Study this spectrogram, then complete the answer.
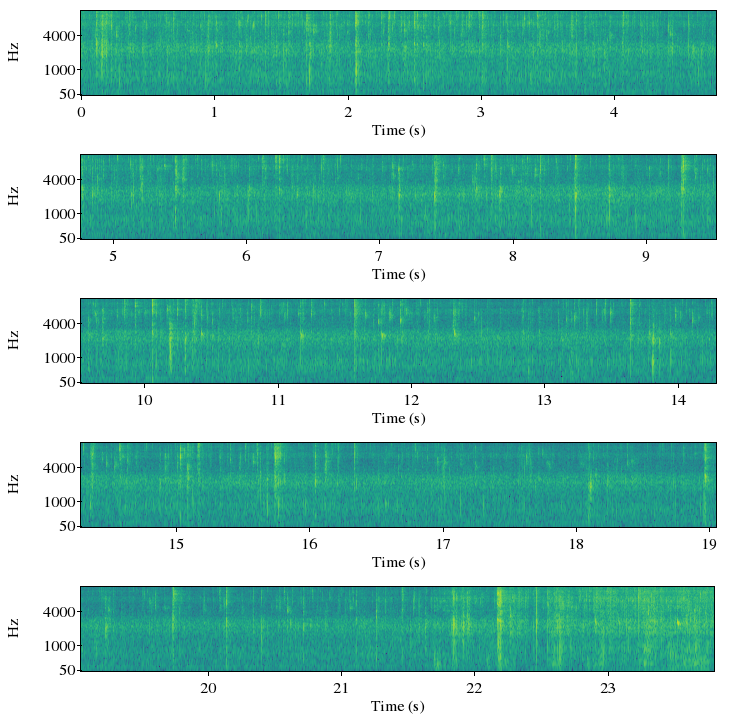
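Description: Vegetables frying in hot oil give a continuous, busy sizzle full of crackles and pops, steady and fairly close throughout with no talking.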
